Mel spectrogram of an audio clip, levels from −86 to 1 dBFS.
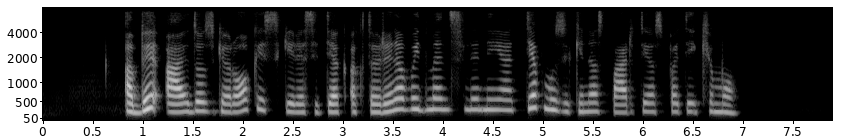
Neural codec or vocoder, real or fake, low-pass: codec, 24 kHz, 0.9 kbps, DualCodec; fake; 7.2 kHz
